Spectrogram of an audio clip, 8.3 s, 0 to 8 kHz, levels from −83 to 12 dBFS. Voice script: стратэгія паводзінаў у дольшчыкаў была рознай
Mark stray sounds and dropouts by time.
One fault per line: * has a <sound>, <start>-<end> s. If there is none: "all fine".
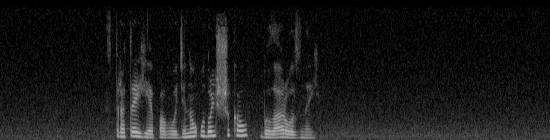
all fine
